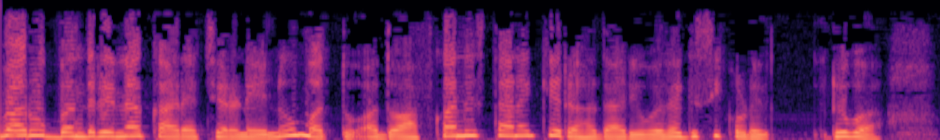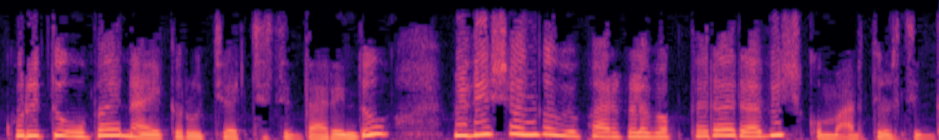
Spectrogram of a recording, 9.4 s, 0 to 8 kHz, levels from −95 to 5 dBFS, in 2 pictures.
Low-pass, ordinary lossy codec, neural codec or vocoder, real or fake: 7.2 kHz; none; none; real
